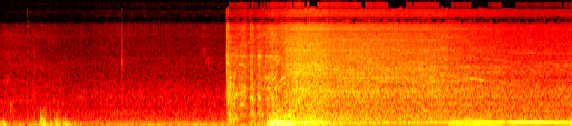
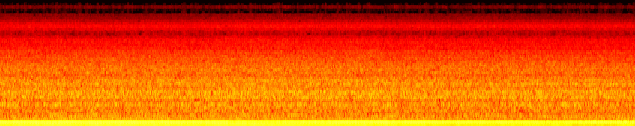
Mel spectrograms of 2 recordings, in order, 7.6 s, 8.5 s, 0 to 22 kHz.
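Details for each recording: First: Nissan 350Z with ProCharger after tightening the supercharger belt to fix belt slip: short crank, then it catches and settles into a steady idle that lifts slightly near the end, with no belt squeal; normal start and idle. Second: Procharger-supercharged Nissan 350Z at idle, before the new belt is fitted: a lumpy idle with a rough fluttering hum and no clean steady tone from the slipping supercharger belt, then shutdown.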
